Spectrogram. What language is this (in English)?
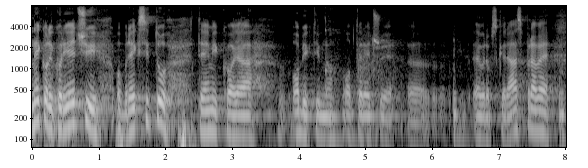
Croatian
